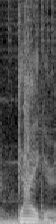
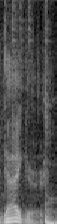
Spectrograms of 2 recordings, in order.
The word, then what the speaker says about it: Guyger: Guyger. That's how you say it. Amber Guyger.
